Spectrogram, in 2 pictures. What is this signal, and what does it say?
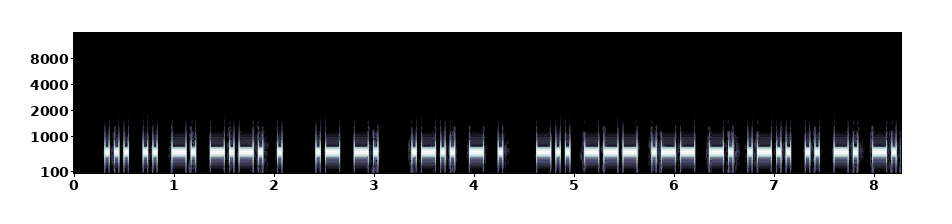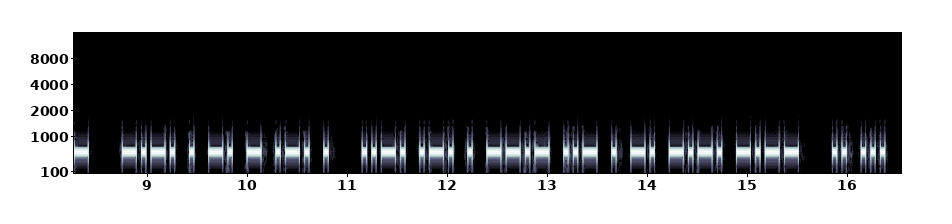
Morse code, heard as a keyed tone, about 25 wpm, 600 Hz. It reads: SINCE AN LTE DOWNLINK CENTRE FREQUENCY IS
